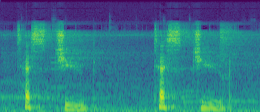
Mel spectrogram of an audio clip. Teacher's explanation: we have T and T together we push the words together when we say them test tube test tube becomes a flowing sound volumetric flask volumetric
